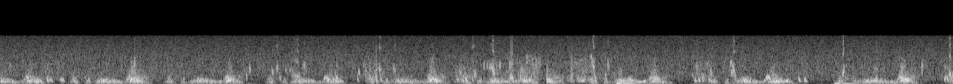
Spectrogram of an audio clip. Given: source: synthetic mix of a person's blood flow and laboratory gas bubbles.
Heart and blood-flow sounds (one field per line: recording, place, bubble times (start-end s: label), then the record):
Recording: Doppler ultrasound of blood flow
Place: precordium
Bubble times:
0.00-0.12 s: bubbles
0.42-0.66 s: bubbles
1.27-1.48 s: bubbles
2.44-2.54 s: bubbles
2.70-3.10 s: bubbles
3.33-3.41 s: bubbles
3.54-3.87 s: bubbles
3.92-3.98 s: bubbles
4.53-5.42 s: bubbles
5.66-6.00 s: bubbles
6.03-6.23 s: bubbles
6.26-6.35 s: bubbles
6.89-7.14 s: bubbles
7.28-7.42 s: bubbles
7.96-8.10 s: bubbles
8.39-8.48 s: bubbles
8.62-8.83 s: bubbles
9.20-9.25 s: bubbles
9.41-9.53 s: bubbles
From the record:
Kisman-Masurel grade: 242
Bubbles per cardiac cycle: several, 3 to 8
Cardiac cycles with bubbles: 100%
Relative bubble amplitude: moderate (0.250 to 0.450)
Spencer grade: 3 (all of the cardiac periods contain showers or single bubble signals, but not dominating or overriding the cardiac motion signals)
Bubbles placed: only in the low amplitude regions of the cardiac cycle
